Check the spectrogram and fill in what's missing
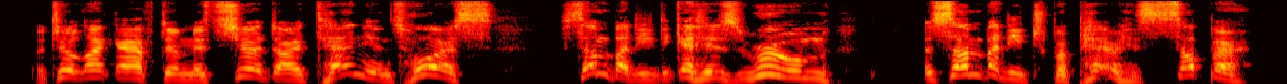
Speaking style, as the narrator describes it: cried Planchet

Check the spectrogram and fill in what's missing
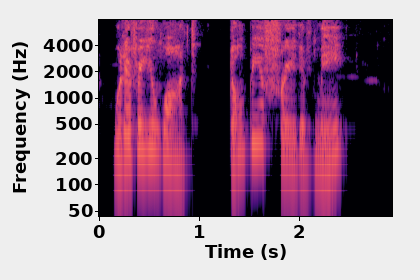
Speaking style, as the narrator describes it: whispered after a while

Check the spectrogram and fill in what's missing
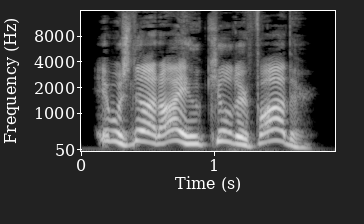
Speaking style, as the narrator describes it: he cried

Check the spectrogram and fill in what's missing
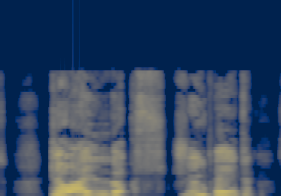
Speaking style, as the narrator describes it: snarled Uncle Vernon

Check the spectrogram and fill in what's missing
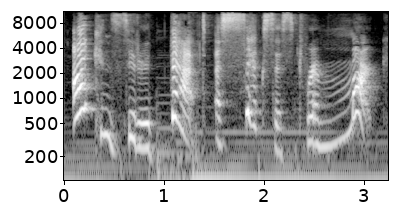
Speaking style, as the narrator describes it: snapped Sister angrily

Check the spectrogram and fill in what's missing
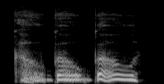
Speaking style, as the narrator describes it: Raphael whispered, coaxing his car

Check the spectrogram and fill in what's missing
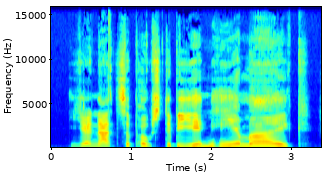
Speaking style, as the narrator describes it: she purred

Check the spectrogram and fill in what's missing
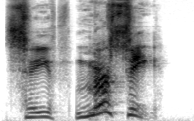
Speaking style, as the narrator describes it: shouted

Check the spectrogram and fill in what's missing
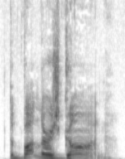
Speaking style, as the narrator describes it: said

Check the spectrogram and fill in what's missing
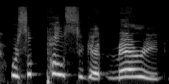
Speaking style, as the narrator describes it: she whined miserably

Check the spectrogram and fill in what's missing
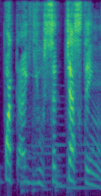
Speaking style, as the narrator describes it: he sputtered, his face turning an alarming shade of crimson in an instant

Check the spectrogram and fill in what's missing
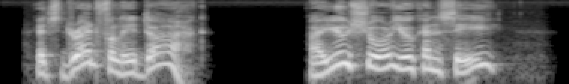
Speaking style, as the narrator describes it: He laughed contemptuously

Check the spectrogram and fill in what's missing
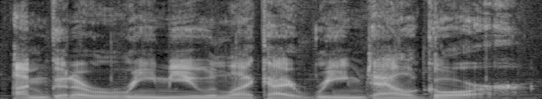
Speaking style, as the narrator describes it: Fake Bush bellowed

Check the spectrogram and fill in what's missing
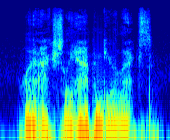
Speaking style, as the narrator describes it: She asked faintly

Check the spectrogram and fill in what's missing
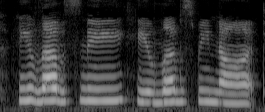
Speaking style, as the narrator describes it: Minnie sighed

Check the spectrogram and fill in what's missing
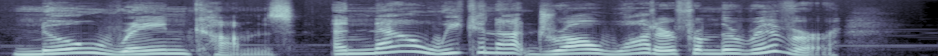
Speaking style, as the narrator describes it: One man barked

